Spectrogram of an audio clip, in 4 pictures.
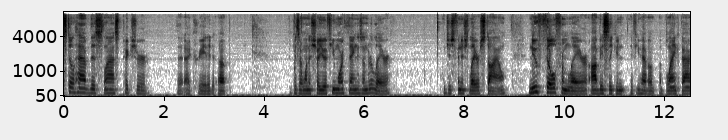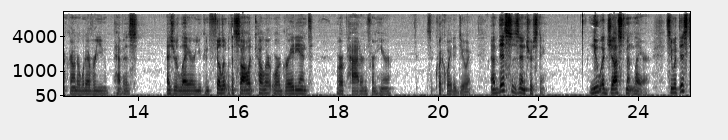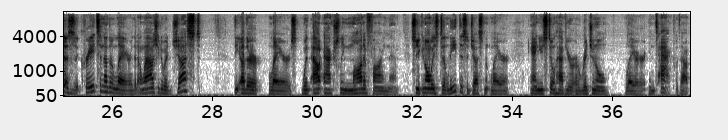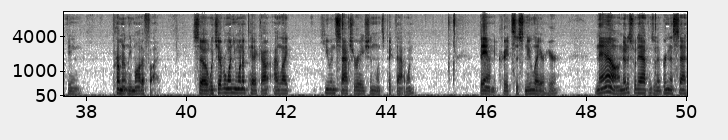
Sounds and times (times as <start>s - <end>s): Speech: 0.0s - 3.4s, 4.5s - 6.6s, 7.5s - 19.2s, 19.8s - 22.2s, 22.9s - 27.8s, 28.4s - 39.6s, 40.2s - 44.6s, 45.9s - 47.5s, 48.2s - 50.0s.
